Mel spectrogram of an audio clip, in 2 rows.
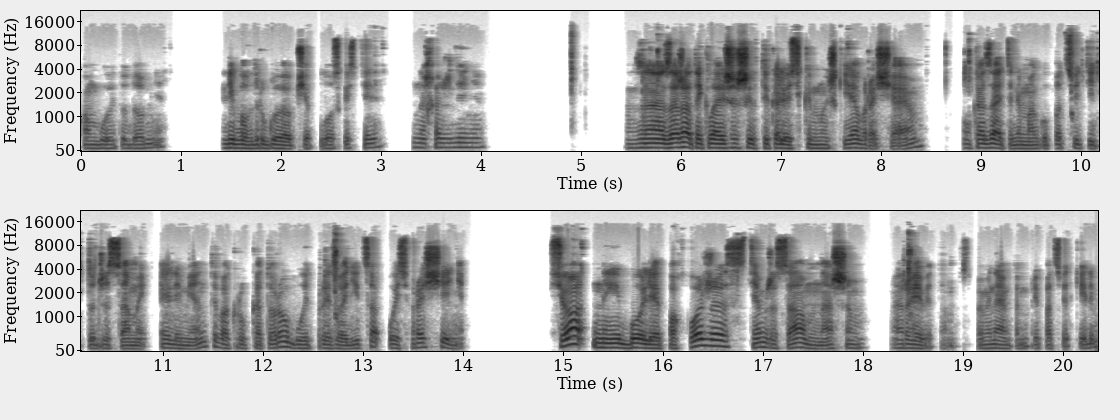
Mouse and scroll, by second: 0.8 click, 2.9-7.7 drag, 4.2 scroll down 1, 5.0 middle click, 6.2 middle click, 8.4 click, 8.9-10.0 middle drag, 10.3-12.6 middle drag, 12.9 scroll down 1, 15.1 click, 16.1 click, 16.8-18.4 middle drag.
